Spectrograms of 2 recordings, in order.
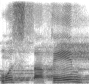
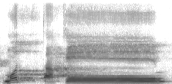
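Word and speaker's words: مستقيم: Mislu, contoh, mustaqim dibacanya muttaqim.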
